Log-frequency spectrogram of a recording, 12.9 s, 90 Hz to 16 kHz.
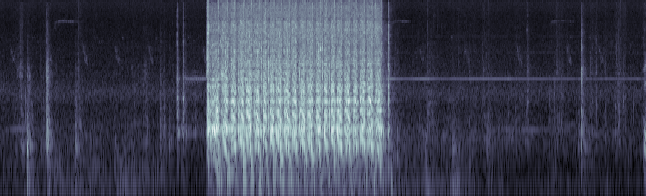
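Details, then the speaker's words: Citroën DS3 1.6 VVT (5FS) with a crank-no-start after head replacement. Steady cranking with a puffing chuff about three times a second, recorded near the intake/air filter where a pipe is missing. Low compression suggested, not confirmed. "definitely like a glove noise a global glob which it could be here the hair filter doesn't have the pipe here this pipe here is missing so it could be there"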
